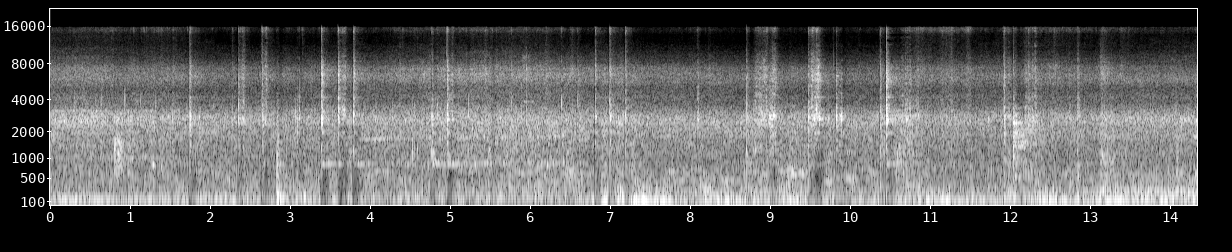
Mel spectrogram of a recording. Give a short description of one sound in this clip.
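A metal spoon scrapes and clinks against a metal tray.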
